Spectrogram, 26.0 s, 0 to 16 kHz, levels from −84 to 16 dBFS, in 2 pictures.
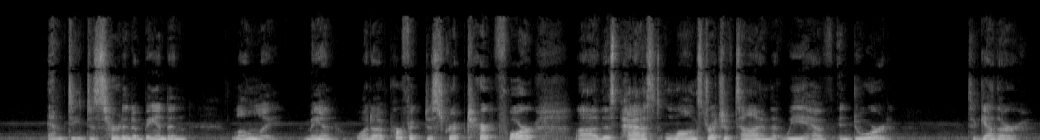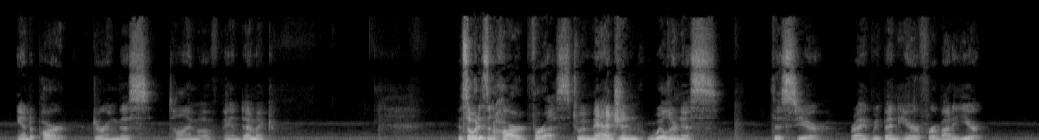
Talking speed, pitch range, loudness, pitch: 115 wpm, 95-140 Hz, -22 LUFS, 110 Hz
